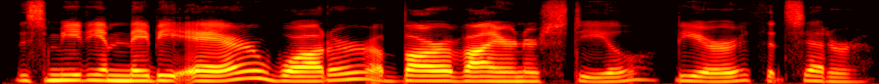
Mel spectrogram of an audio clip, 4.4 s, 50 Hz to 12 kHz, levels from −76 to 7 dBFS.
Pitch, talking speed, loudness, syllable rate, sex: 200 Hz, 205 wpm, -17 LUFS, 4.3 syllables/s, female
